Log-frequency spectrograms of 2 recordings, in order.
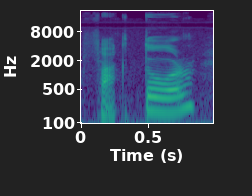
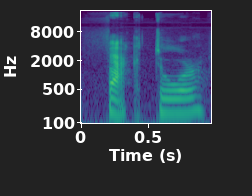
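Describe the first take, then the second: First: "factor" as fac-TOR, rising at the end; Spanish "factor", last syllable stressed; Spanish pronunciation. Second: "factor" as FAC-tor, rising at the end; English "factor", first syllable stressed; English pronunciation. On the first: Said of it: "make an emphasis in the last syllable". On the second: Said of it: "an emphasis in English in the first syllable". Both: Shown as a demonstration.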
